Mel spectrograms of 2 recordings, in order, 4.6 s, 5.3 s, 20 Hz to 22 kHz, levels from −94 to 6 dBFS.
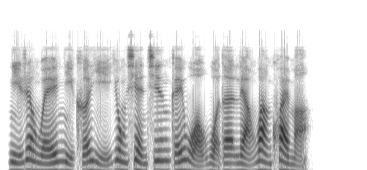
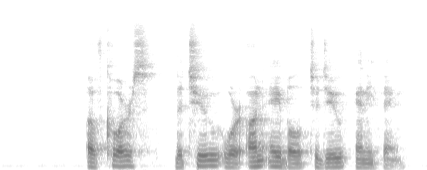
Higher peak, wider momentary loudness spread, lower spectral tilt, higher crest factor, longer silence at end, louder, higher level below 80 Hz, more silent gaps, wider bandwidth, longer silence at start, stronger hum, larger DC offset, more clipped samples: first, -4 dBFS vs -30 dBFS; about the same, 9 LU vs 11 LU; second, -4 dB/octave vs -6 dB/octave; about the same, 20 dB vs 20 dB; first, 0.7 s vs 0.35 s; first, -25 LUFS vs -49 LUFS; first, -62 dBFS vs -86 dBFS; neither; second, 11 kHz vs 13 kHz; second, 0.05 s vs 1.1 s; neither; first, 0.5% vs under 0.1%; neither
